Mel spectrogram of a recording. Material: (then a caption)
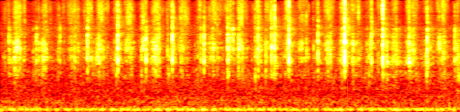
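Plastic. A pink compact digital camera is held in both hands while fingernails tap and scratch its body and screen. Quick, irregular, light clicks and scrapes sound bright and crisp over a steady low hum.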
